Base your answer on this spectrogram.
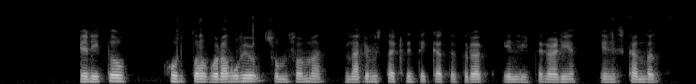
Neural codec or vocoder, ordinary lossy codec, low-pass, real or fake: autoencoder, 22.05 kHz, a latent of 192 numbers a frame, VITS, trained on one speaker; Opus, 24 kbps; 9.9 kHz; fake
